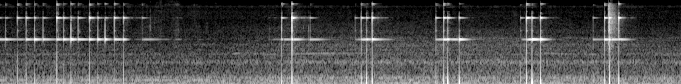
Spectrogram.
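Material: Glass.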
